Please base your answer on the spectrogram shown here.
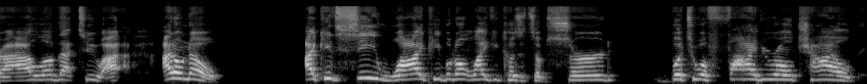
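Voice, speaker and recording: Profane, excitable movie-review host. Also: medium pitch. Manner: enthusiastic, profane, rambling, with frequent restarts; reads viewer comments aloud. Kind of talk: casual live-streamed movie review.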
